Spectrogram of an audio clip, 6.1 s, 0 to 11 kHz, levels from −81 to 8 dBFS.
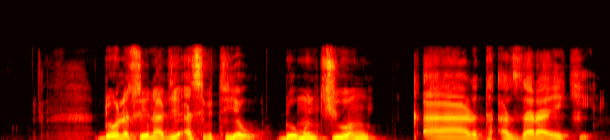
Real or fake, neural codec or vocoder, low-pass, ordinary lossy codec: real; none; 7.2 kHz; none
